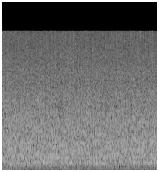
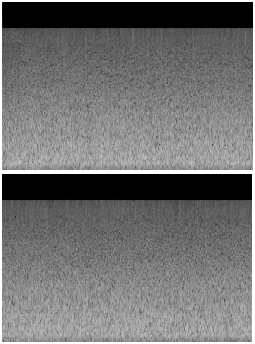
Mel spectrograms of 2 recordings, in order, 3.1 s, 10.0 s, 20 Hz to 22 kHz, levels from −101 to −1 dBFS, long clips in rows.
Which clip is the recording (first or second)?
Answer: first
